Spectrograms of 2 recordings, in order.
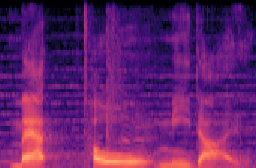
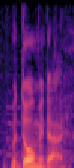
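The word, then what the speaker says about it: Mahtomedi: common mispronounce is um mat toe me dai so you're kind of close to that okay the actual pronunciation is die domidai madomidai yeah no mats to toes involved okay madomidai that's not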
